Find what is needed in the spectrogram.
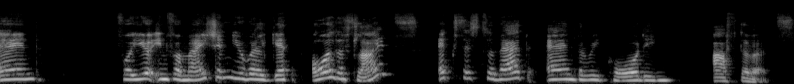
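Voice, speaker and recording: Somewhat breathy and fairly high-pitched, a woman speaks fairly slowly with lively intonation. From Germany, Munich. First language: German. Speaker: intuition trainer and yoga teacher. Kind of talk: webinar presentation; guided meditation. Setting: online webinar. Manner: slow, calm.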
